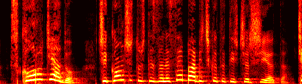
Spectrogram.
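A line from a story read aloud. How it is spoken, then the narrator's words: Encouraged young woman calling. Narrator (Bulgarian): Насърчена от присъствието му, младата жена извика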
